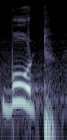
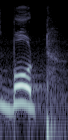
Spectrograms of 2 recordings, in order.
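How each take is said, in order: Both takes have the same delivery.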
